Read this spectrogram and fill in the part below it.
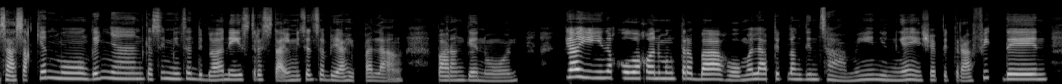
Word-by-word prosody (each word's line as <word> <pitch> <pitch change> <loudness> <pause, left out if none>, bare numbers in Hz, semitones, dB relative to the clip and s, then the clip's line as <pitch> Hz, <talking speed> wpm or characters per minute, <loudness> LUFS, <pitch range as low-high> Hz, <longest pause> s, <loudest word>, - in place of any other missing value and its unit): sasakyan 295 +9 +2
mo 265 -2 -1
ganyan, 260 -1 -2
kasi 255 +3 -3
minsan 255 -1 -5
di 230 - -5
ba 200 +2 0
na 225 - +1
stress 225 0 -2
tayo 200 - -1
minsan 225 +2 -3
sa 225 -2 -4
biyahe 185 -3 -3
pa 180 -1 -6
lang, 160 - -5 0.4
parang 195 +1 -2
ganun. 170 -1 -7 0.5
Kaya 350 +1 +11
yun 300 -1 +2
nakuha 285 -1 +2
ko 285 0 +2
namang 275 -1 -4
trabaho 240 -6 +2
malapit 245 +1 -1
lang 245 -1 -4
din 235 0 -6
sa'min 210 +1 -5
yun 195 - -10
nga 205 +3 -1
eh, 210 - -2
siyempre 200 -1 -3
traffic 175 - -4
din, 240 0 +4
235 Hz, 185 wpm, -24 LUFS, 200-265 Hz, 0.5 s, Kaya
